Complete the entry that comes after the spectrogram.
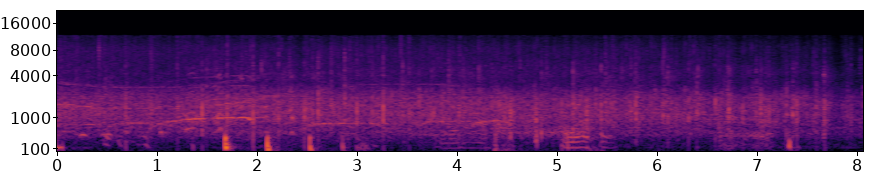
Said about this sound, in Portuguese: E se você concorda com isso, aplauda o Senhor!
